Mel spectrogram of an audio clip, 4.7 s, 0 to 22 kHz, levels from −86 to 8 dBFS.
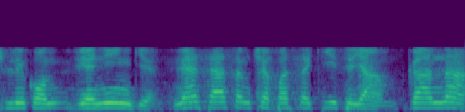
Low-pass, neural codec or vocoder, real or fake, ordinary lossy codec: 3.6 kHz; none; real; AAC, 16 kbps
